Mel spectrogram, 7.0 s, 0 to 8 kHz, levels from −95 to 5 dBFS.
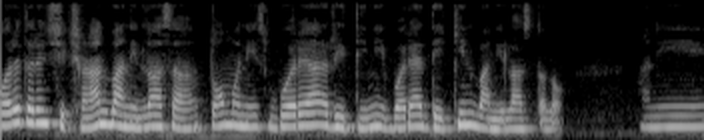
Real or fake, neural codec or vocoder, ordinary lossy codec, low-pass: real; none; MP3, 32 kbps; 7.2 kHz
